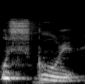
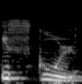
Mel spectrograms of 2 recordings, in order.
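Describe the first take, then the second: First: A u vowel is added before the s. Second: An i vowel is added before the s. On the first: "or uskul" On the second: "South Asians have the tendency to pronounce it as iskul"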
